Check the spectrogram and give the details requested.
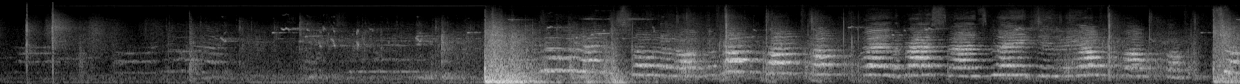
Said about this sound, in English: She carries the tray into the school and loads a trolley which she pushes through the swing doors and past the singing class.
